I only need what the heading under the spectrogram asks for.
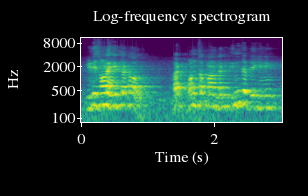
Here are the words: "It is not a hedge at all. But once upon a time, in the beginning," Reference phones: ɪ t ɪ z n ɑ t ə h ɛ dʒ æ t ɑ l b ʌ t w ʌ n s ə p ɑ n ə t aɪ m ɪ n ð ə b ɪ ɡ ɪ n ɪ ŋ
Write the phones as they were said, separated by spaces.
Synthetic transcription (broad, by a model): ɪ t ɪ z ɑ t ə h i tʃ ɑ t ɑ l b ʌ t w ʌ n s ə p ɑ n ə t ɪ n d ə b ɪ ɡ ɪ n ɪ ŋ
